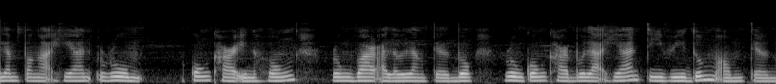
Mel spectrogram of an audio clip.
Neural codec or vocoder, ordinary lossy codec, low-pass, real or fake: none; MP3, 32 kbps; 7.2 kHz; real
